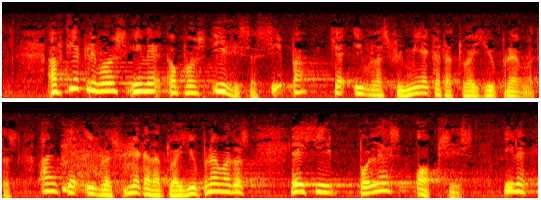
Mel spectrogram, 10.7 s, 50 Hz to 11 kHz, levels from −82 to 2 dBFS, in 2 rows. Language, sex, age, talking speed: Greek, male, 60-79, 145 wpm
